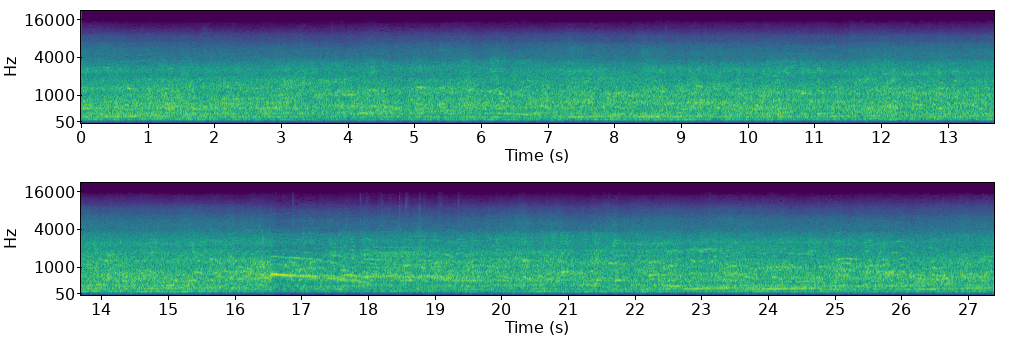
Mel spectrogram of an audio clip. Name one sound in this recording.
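Racing car engines roar loudly around a track.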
